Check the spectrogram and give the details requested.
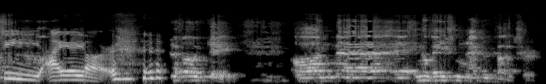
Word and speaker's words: CGIAR: And the third hat you're wearing is that you're working with CIGAR. Is it pronounced that way? Or is it, you'll tell us. CGIAR.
